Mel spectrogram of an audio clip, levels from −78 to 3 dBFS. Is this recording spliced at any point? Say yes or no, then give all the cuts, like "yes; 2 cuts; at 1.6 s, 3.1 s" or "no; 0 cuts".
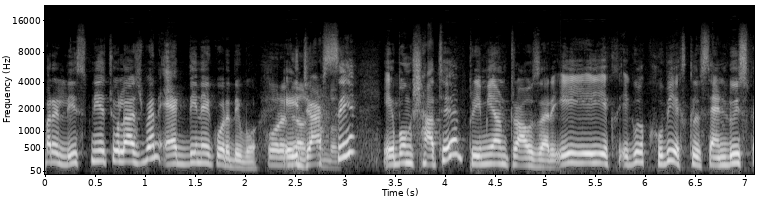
no; 0 cuts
